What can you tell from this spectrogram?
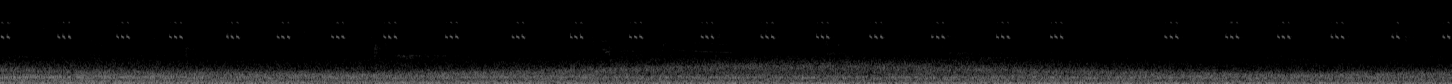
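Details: Night-time cricket chorus: crisp high chirps in quick pairs, evenly spaced roughly twice a second across the whole stretch, set against a steady low wind rumble.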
